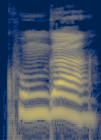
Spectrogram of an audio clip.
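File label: "kung", ergative, Archi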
